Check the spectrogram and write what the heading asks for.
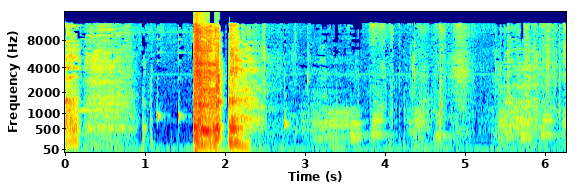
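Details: Two loud, harsh coughs followed by soft music and faint electronic tones, from an adult who says he has pneumonia, wheezing since yesterday, unsure whether asthma or pneumonia; cough with pneumonia.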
